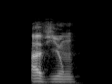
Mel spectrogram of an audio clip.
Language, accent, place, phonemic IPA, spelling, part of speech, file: French, France, Lyon, /a.vjɔ̃/, avions, noun / verb, LL-Q150 (fra)-avions.wav
- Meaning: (noun) plural of avion; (verb) first-person plural imperfect indicative of avoir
